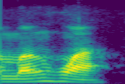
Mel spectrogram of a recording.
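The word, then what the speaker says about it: manhwa: obra em quadrinhos sul-coreana a gente fala manuá se escreve com m a n h w a sua publicação foi a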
